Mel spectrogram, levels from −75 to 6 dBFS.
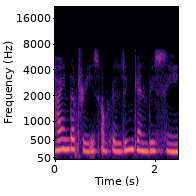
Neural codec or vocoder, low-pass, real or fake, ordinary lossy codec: codec, 16 kHz in and 24 kHz out, 0.9 kbps, LongCat-Audio-Codec, four codebook decoder; 7.2 kHz; fake; Opus, 24 kbps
